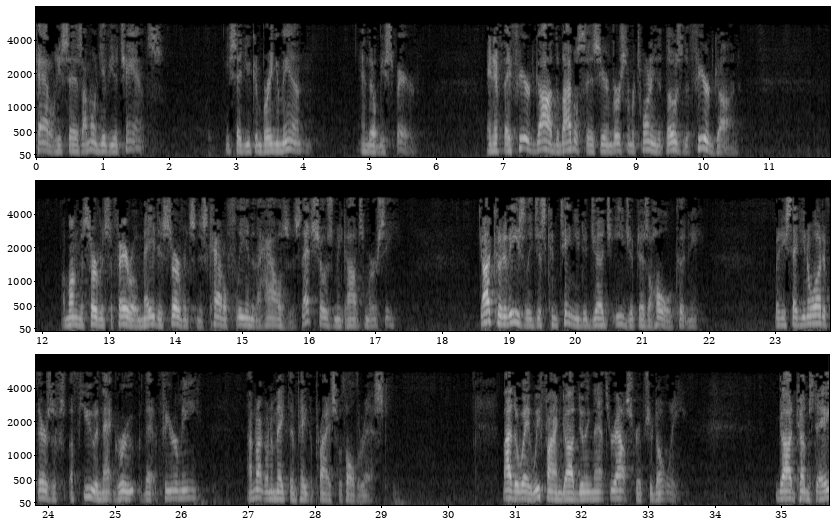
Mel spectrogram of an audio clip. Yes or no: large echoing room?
yes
